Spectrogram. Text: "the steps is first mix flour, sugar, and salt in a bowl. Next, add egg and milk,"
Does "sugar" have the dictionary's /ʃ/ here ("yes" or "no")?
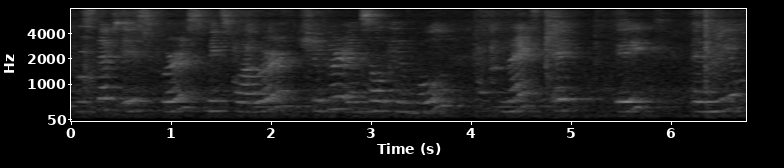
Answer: yes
